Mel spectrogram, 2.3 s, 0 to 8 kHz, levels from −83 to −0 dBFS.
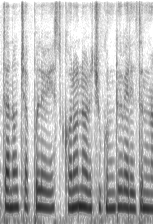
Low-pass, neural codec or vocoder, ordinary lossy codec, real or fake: none; codec, 16 kHz, 1 kbps, X-Codec, HuBERT features, trained on LibriSpeech; none; fake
